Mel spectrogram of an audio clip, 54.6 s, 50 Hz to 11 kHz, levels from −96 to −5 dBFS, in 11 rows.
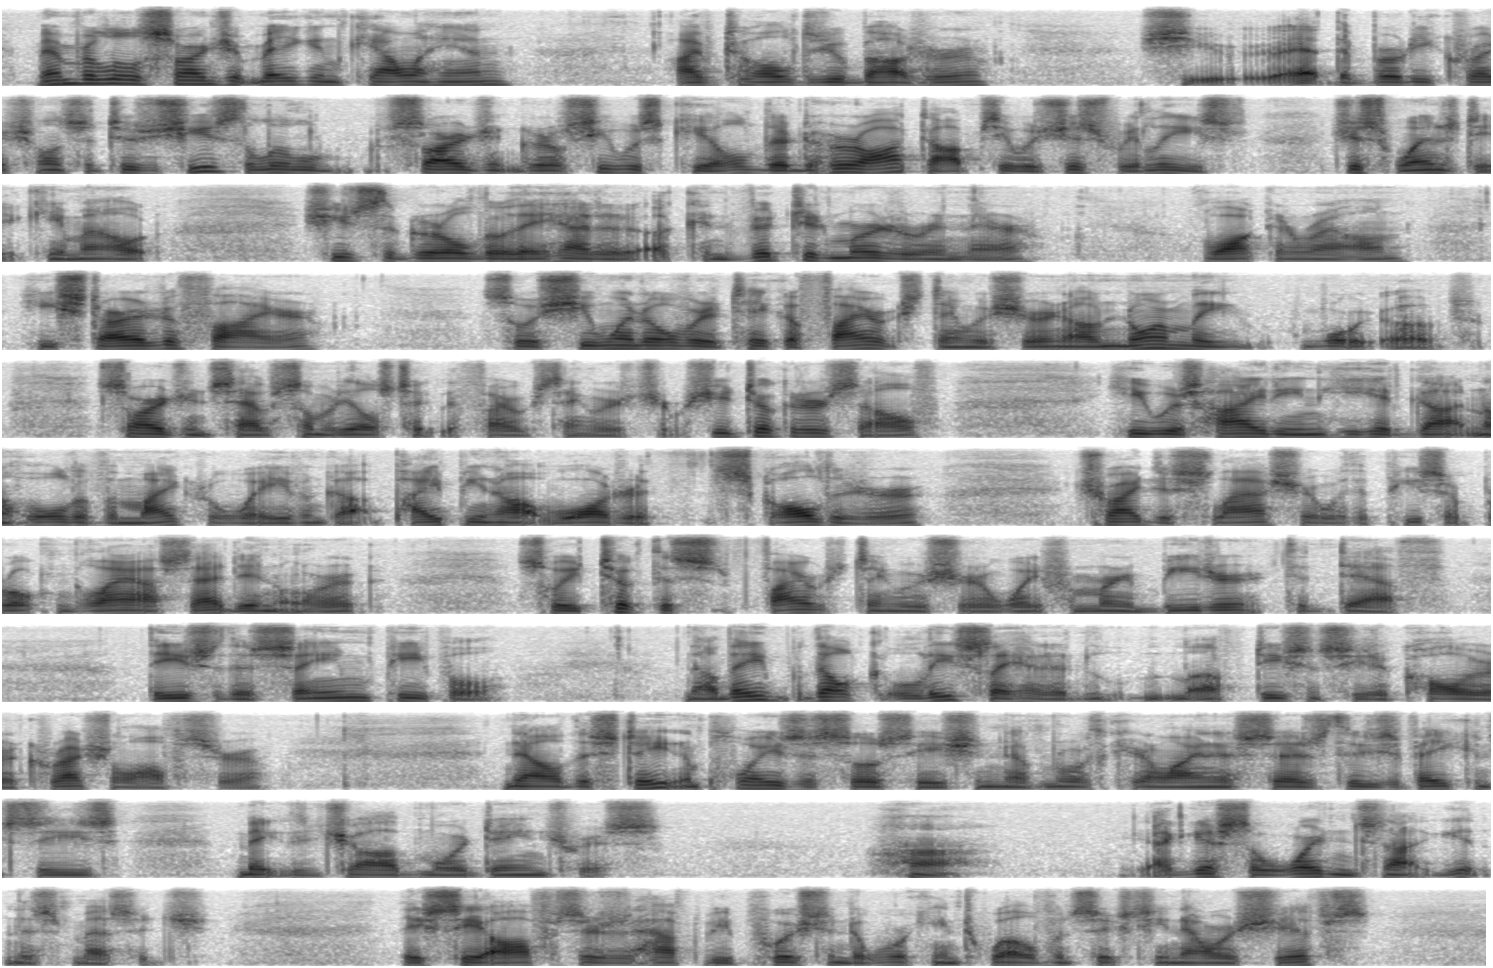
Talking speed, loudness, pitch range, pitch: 200 wpm, -24 LUFS, 90-115 Hz, 105 Hz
